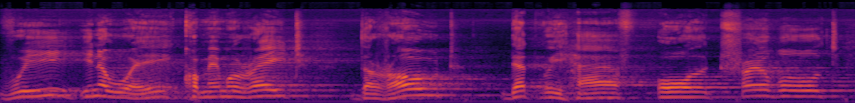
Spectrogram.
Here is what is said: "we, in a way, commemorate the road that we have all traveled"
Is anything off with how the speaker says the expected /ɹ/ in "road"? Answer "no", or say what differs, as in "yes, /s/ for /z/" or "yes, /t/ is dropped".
no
